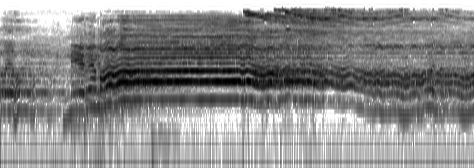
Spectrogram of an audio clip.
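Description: Qawwali singing with musical accompaniment: after a brief dip, the voice glides upward about a second in and holds a long note, then carries on in wavering, ornamented melodic lines.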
